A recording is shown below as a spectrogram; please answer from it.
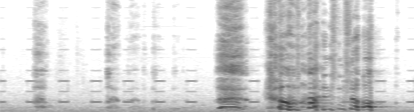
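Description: A young man gives a sharp gasp about two seconds in, then a wavering, drawn-out crying wail, over a hospital monitor's regular beeping.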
